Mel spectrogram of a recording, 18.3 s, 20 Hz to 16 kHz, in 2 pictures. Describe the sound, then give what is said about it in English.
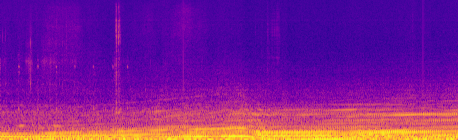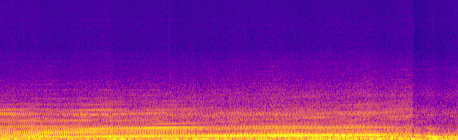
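A heavy truck engine drones steadily at 1600 RPM in tow/haul mode while towing a load, a deep continuous rumble with harmonic tones that shift slightly as it pulls, loud with no talking. “We're at 1600 RPM now, and it feels like it's just can handle the load a little bit better.”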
